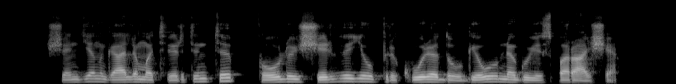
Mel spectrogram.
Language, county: Lithuanian, Vilnius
